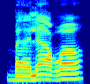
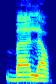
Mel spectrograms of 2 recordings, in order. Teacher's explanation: با زبر با، لام زبر لا، بلا، غین زبر غا، بلغا، وقفاً بلغ۔ زبر جو ہے وہ وقف کی صورت میں ساکن میں بدل جاتا ہے۔ غائن کو ہم ساکن کر کے پڑھیں گے وقف جب کریں گے۔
